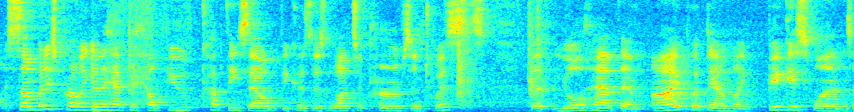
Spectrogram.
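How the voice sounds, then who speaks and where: A woman hosting a children's storytime, reading aloud and explaining crafts with folksy, chatty, expressive asides to young listeners. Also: lowish voice. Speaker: library storytime host. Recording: roomy echo, distant mic, faint noise.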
